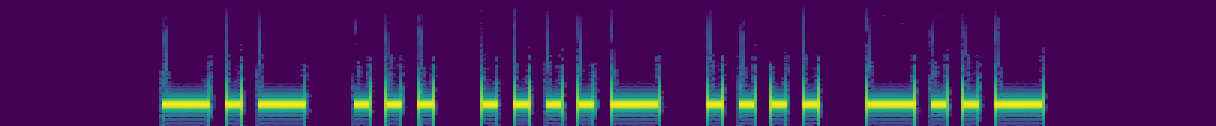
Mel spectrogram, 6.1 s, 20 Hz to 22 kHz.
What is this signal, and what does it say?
Morse code, heard as a keyed tone, about 15 wpm, 700 Hz. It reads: KS4HX
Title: USA Call Signs 15wpm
